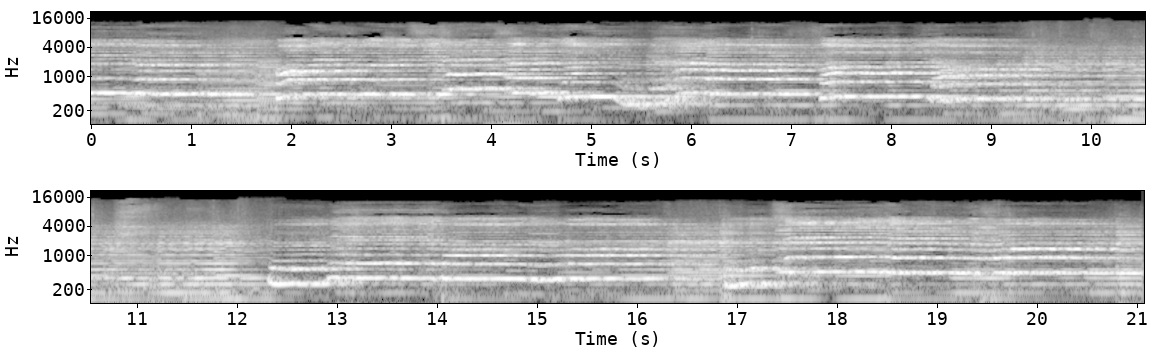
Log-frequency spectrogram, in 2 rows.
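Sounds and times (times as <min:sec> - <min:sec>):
child singing into a microphone: 0:00.0 - 0:09.8, 0:12.3 - 0:21.0
instrumental accompaniment: 0:00.0 - 0:21.0.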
